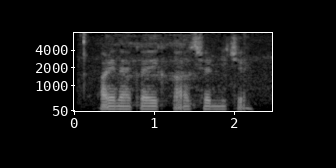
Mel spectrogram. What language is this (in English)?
Bangla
